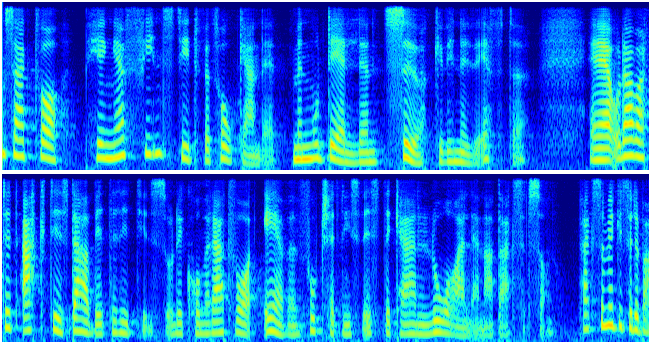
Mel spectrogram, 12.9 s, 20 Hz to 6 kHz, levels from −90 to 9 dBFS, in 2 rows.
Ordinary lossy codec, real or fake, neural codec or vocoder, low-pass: none; fake; codec, 16 kHz, 0.3 kbps, FocalCodec; 5.4 kHz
